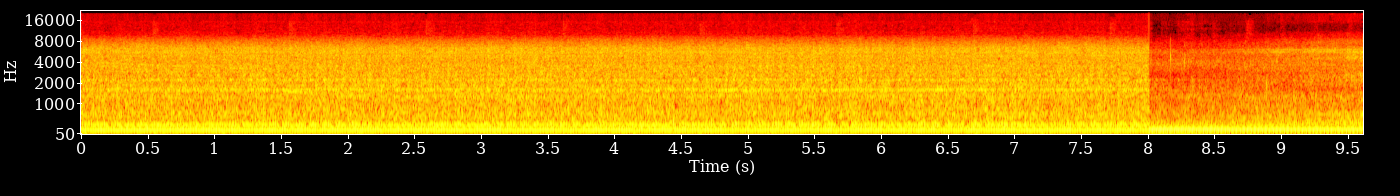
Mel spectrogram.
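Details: Nissan 240SX with SR20 swap, idling after GTX2860 dual ball bearing turbo upgrade, 850cc injectors, Z32 MAF, FMIC, 340lph pump and new ECU; steady, even idle with smooth low hum, no knocks or misses, healthy; small audible exhaust leak.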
